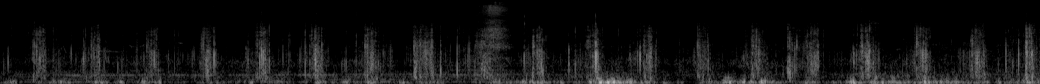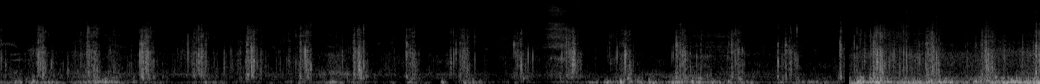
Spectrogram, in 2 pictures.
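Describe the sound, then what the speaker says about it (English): Footsteps walking along a canal path in the Dutch town of Dedemsvaart, a steady close rhythm of even steps over soft outdoor background noise, with no talk. "let's listen to my footsteps for several more seconds"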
